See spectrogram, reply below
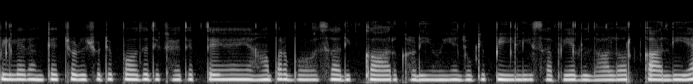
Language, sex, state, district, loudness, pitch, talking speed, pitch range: Hindi, female, Uttar Pradesh, Jyotiba Phule Nagar, -13 LUFS, 220 Hz, 205 wpm, 215-225 Hz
